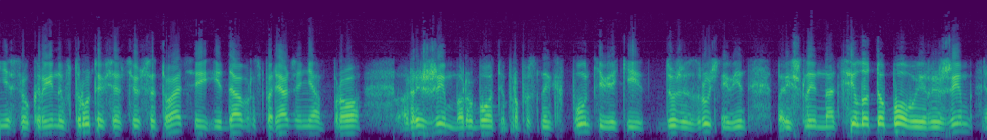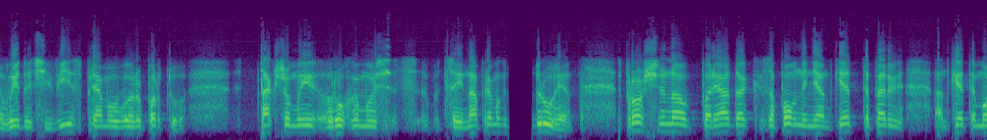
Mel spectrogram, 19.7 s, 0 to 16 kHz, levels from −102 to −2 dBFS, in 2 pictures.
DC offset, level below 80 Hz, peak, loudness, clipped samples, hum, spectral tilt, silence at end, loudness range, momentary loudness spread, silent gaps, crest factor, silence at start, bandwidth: under 0.1%; -80 dBFS; -10 dBFS; -29 LUFS; under 0.1%; none; -5 dB/octave; 0 s; 3 LU; 9 LU; 14.96-15.18 s; 20 dB; 0 s; 7.4 kHz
